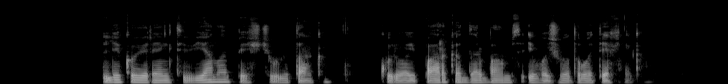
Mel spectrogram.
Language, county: Lithuanian, Vilnius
